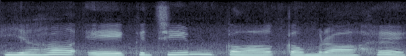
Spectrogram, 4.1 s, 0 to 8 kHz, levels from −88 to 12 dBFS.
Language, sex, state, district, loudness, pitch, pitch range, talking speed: Hindi, female, Madhya Pradesh, Dhar, -14 LUFS, 235 Hz, 210-255 Hz, 90 wpm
